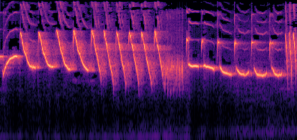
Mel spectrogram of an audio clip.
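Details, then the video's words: Belgian canary singing to stimulate other canaries: falling whistled notes repeated about four per second, a short trill, then level whistled notes with quick downward hooks. "canário especial para seduzir todos os canários - canário belga cantando"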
